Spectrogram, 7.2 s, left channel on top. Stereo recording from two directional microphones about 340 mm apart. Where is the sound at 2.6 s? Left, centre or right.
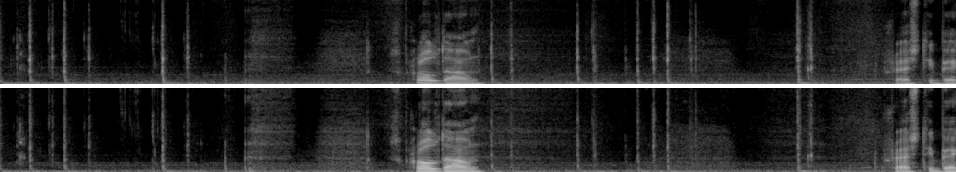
Centre.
